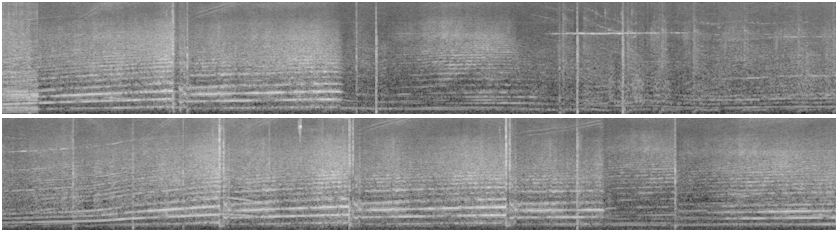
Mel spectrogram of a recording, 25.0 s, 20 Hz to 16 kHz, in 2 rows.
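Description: GT2 race cars racing at Suzuka in the rFactor sim game, a continuous loud engine whine rising and falling through gear shifts and acceleration, with brief sharp clicks and downshift dips, heard from the driver's car without talk.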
